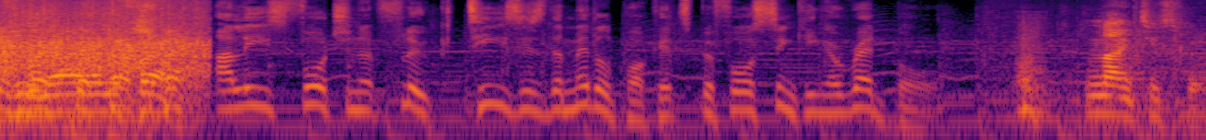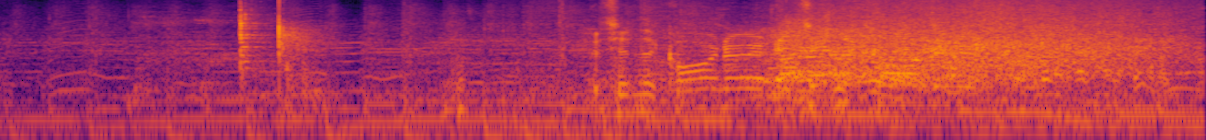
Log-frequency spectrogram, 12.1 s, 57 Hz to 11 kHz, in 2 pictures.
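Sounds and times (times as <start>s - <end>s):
background music: 0.0s - 12.0s
snooker balls clicking: 7.2s - 7.8s.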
